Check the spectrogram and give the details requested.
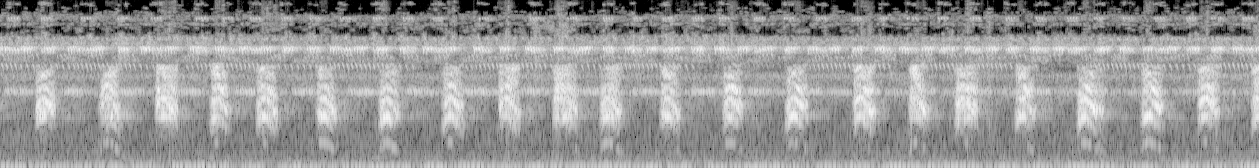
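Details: Long run of about twenty rasping crow caws, each short and scratchy, delivered in an even rhythm with a steady high-pitched insect drone underneath throughout.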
